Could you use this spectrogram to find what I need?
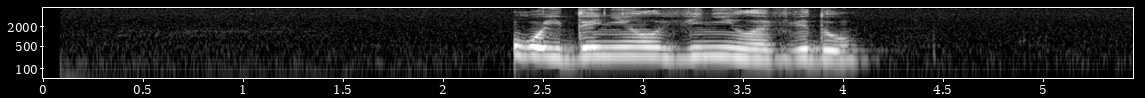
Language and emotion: Russian, neutral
